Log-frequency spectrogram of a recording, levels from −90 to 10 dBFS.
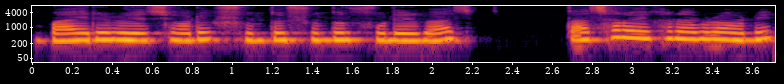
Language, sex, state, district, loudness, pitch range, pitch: Bengali, female, West Bengal, Malda, -15 LUFS, 280-310 Hz, 295 Hz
